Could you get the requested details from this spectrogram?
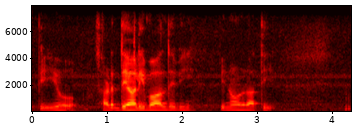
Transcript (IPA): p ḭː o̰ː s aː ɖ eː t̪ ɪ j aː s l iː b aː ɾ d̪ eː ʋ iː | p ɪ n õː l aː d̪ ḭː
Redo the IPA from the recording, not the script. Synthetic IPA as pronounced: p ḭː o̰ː s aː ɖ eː d̪ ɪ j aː l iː b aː l d̪ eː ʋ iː | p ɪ n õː ɾ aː t̪ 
